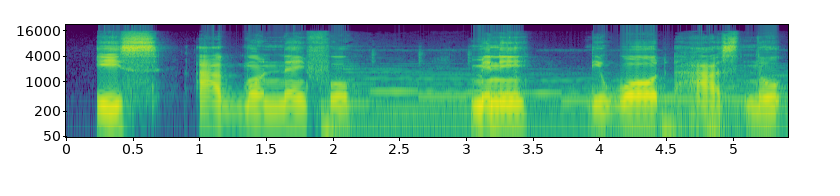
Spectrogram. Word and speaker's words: Agbonifo: The correct pronunciation of this name is Agbonifo, meaning the word has no end.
